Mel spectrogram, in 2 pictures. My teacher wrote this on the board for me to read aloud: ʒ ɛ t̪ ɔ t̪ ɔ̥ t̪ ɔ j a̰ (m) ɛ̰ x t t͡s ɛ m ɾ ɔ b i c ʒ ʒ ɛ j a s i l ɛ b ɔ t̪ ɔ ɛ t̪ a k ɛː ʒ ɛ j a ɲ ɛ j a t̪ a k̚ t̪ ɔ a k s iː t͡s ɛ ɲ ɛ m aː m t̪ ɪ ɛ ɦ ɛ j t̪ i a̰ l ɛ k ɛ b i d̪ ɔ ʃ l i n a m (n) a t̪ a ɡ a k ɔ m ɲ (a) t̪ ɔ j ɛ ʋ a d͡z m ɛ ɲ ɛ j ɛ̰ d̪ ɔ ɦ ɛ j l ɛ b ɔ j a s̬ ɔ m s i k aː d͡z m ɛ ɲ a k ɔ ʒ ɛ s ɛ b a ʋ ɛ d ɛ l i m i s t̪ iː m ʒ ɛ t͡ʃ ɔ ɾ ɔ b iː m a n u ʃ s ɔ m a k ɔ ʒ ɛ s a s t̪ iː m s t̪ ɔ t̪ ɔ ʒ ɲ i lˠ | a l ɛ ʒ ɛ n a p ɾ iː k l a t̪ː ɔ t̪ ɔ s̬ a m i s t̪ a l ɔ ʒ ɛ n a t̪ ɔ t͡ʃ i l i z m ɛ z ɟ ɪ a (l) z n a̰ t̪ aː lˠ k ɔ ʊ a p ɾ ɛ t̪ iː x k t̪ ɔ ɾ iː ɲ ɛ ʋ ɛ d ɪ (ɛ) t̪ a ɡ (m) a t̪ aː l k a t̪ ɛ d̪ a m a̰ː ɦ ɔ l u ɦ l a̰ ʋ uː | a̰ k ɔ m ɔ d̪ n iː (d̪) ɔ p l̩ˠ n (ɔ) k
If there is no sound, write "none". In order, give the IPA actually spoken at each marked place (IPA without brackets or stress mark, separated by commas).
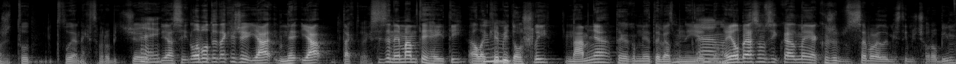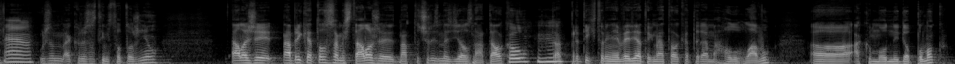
ɲ, ɲ, ɛ, l, a, n, d̪, ɔ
